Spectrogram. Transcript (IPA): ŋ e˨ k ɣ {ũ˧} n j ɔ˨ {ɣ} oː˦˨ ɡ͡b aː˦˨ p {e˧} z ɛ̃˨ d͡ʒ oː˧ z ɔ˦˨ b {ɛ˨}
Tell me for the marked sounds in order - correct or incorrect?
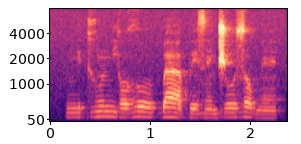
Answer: incorrect: ũ˦, correct, correct, incorrect: ɛ̃˨

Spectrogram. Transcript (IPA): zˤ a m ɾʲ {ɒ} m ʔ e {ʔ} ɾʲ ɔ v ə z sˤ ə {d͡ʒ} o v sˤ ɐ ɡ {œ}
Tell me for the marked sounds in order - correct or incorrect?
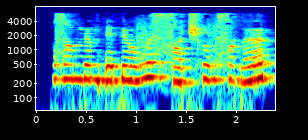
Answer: correct, correct, incorrect: t͡ʃʰ, correct

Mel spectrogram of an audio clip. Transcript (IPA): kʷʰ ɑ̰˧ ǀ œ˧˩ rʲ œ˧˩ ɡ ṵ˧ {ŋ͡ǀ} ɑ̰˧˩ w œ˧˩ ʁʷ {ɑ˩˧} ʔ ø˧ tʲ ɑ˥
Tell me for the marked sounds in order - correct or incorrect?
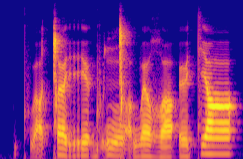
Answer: correct, correct

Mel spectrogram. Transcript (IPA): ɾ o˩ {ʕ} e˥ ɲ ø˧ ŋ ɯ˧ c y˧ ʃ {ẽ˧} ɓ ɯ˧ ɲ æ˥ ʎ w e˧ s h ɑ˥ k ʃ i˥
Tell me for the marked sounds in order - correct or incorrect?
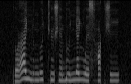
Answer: correct, correct

